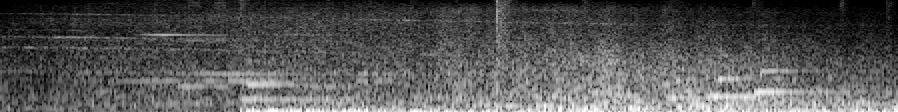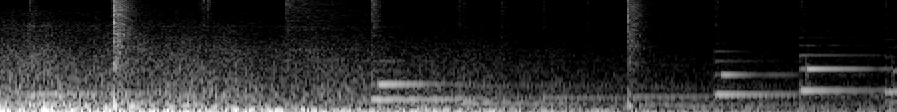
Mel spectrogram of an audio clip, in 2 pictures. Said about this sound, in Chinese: 飞机很快的起飞，随着一声呼啸。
